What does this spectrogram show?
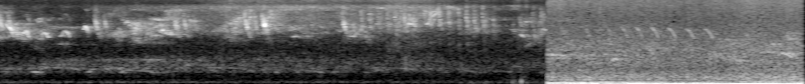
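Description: Small birds chirping and twittering in quick, repeated calls. About five and a half seconds in, a loud, steady low rumble cuts in suddenly and drowns them out.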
